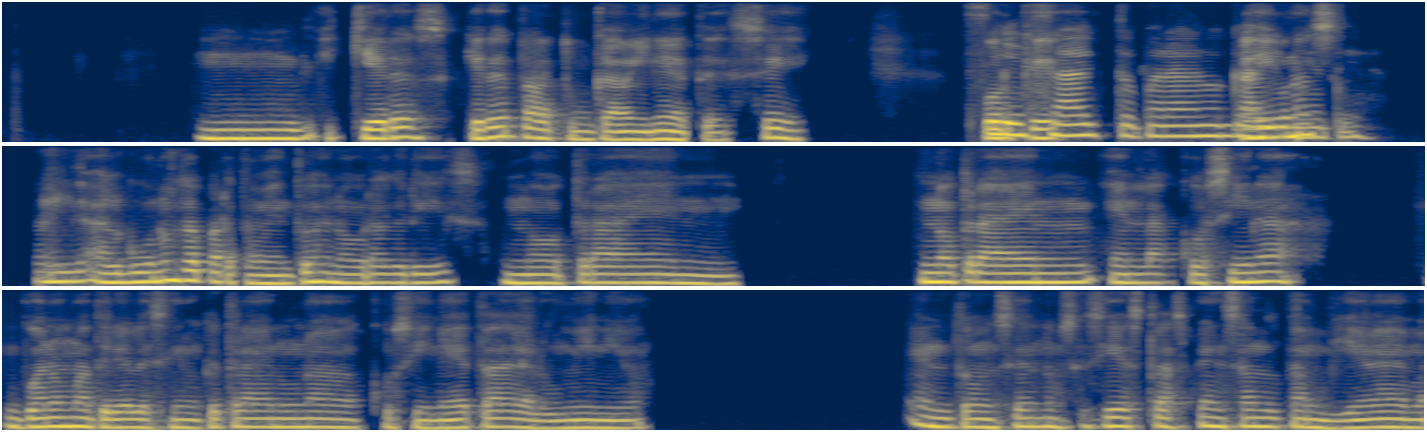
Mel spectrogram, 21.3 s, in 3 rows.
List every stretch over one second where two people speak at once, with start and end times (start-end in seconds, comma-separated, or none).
none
